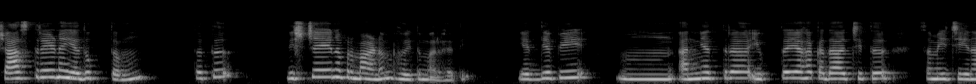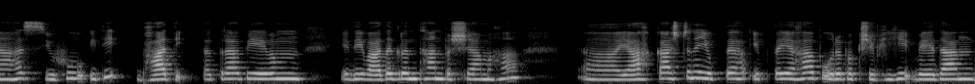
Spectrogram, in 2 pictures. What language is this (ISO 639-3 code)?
san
